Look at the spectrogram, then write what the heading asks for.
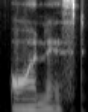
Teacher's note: The H is totally silent. The first sound you actually hear is O, a vowel sound.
